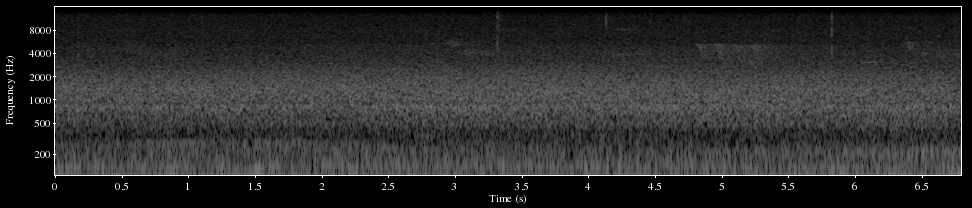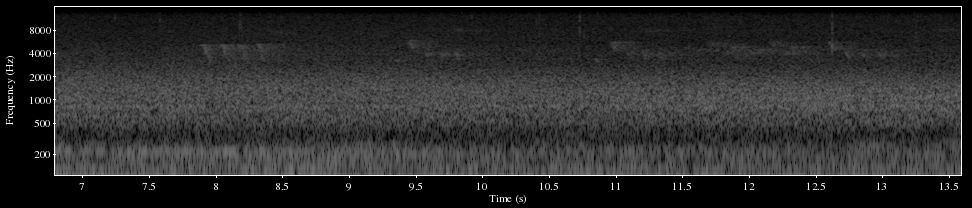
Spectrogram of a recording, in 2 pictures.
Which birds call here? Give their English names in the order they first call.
American Goldfinch, Common Yellowthroat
